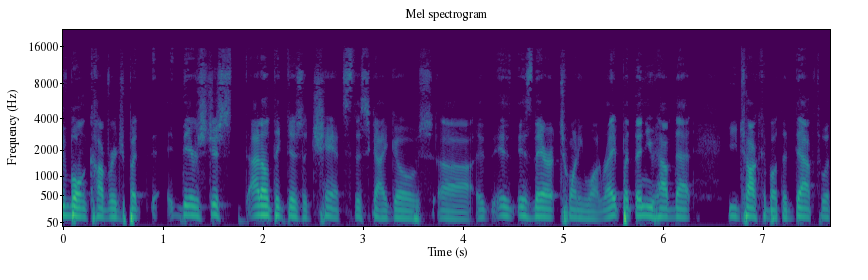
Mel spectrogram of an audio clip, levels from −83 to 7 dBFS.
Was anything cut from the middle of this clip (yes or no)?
no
